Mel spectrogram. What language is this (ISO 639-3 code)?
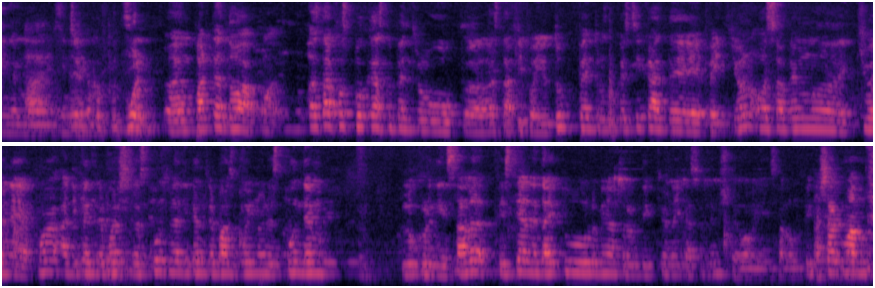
ron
